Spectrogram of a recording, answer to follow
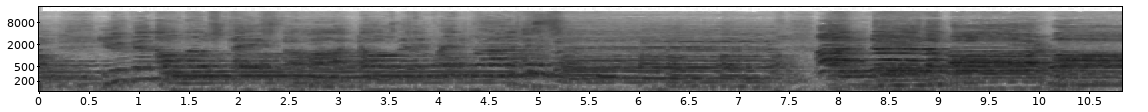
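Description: Men's barbershop chorus singing a cappella in close four-part harmony, with sustained chords. A short break comes a little before the end, then the chords come back louder.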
